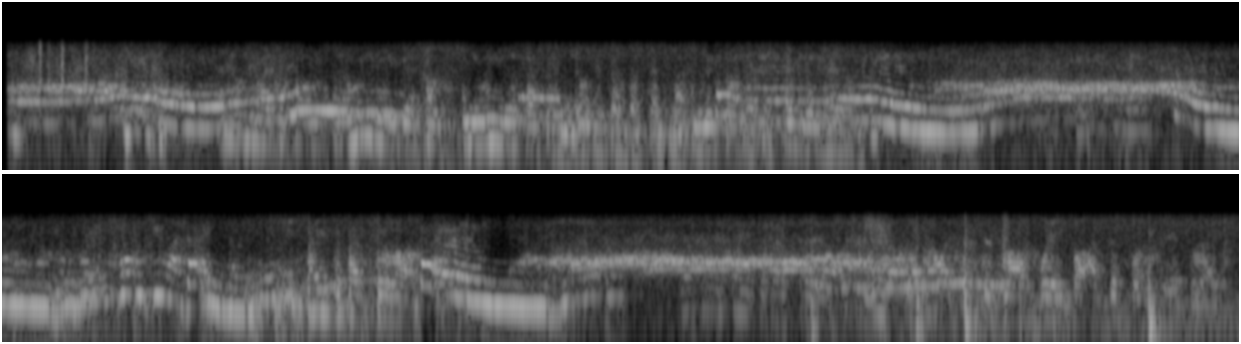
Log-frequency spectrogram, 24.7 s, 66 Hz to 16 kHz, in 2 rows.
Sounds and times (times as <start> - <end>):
Inside, large room or hall: 0.1 - 24.7
Speech: 1.1 - 9.3, 19.2 - 24.6.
